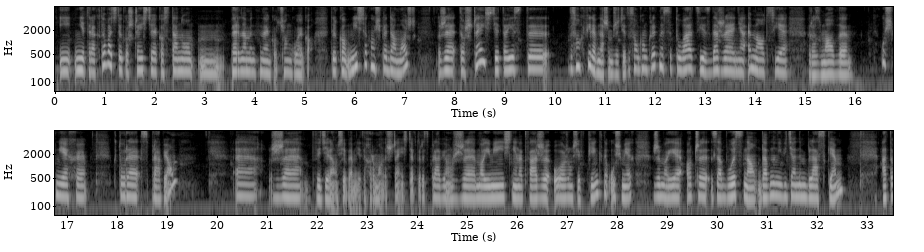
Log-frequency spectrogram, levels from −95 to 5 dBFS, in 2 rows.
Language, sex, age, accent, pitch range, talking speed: Polish, female, 20-39, native, 160-185 Hz, 115 wpm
